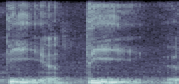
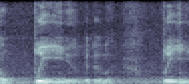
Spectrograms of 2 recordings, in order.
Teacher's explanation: kalau th itu lidahnya agak dilengkungkan sehingga dia agak tebal gitu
